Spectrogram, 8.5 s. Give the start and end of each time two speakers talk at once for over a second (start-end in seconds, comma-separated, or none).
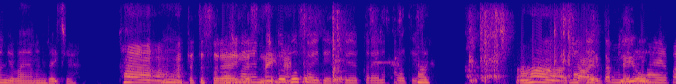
2.2-3.6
